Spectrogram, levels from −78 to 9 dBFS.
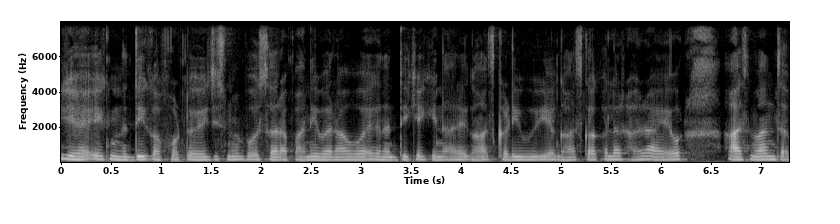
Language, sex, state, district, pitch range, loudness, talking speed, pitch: Hindi, female, Bihar, Katihar, 160-175 Hz, -22 LUFS, 240 wpm, 170 Hz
